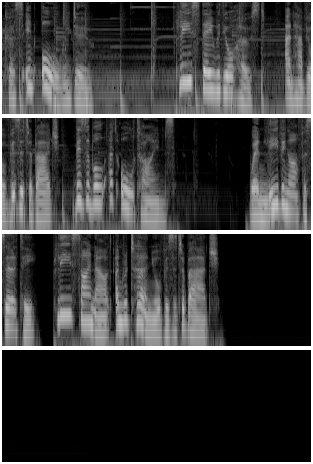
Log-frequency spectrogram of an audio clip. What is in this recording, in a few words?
SAFETY DEMO, Voice Over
